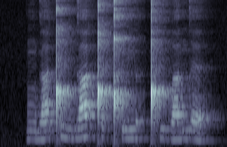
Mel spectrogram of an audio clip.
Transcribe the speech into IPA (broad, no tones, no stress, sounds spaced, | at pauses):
ŋ ɡ a ǃ i ŋ ɡ a ǃ ə ǃʼ ʉ j ə ǃʰ i b a n d ɛ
